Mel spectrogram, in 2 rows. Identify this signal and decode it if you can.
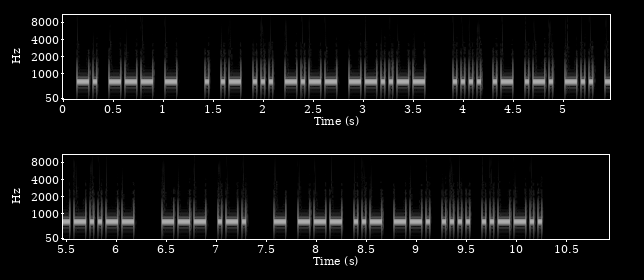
Morse code, heard as a keyed tone, about 30 wpm, 700 Hz. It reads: NOT EASY, HARD, OR TOUGH?
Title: Sentences from Top 1200 Words 30wpm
